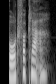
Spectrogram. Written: BORTFORKLARET

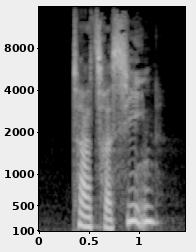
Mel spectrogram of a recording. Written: tartrazin

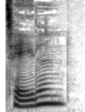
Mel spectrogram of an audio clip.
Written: talen

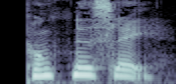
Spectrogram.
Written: punktnedslag

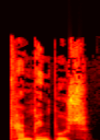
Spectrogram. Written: campingbus

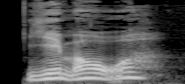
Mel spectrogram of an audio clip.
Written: hjemover

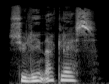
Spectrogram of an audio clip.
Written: cylinderglas

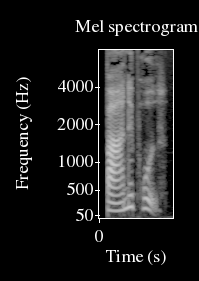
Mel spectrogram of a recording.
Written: barnebrud

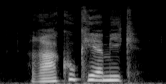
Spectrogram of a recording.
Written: RAKU

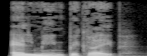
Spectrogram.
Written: almenbegreb

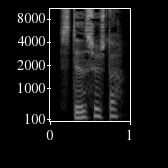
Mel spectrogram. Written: stedsøster

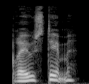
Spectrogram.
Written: brevstemme

